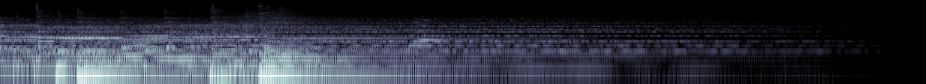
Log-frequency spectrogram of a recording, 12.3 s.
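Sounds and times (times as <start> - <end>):
oboe: 0.0 - 8.6.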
